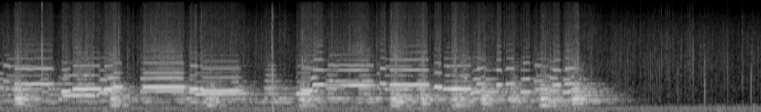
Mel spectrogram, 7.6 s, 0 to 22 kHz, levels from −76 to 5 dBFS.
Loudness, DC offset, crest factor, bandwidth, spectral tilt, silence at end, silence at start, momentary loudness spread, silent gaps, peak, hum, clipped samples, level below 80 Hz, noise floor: -19 LUFS; under 0.1%; 16 dB; over 20 kHz; -4.5 dB/octave; 0 s; 0 s; 10 LU; none; -4 dBFS; none; under 0.1%; -48 dBFS; -42 dBFS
